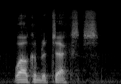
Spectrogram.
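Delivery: dry, quiet, flat, expressionless deadpan. Recalling what the speaker told a friend after shooting him: retelling a deadpan line. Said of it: "I turned to him and just deadpanned".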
